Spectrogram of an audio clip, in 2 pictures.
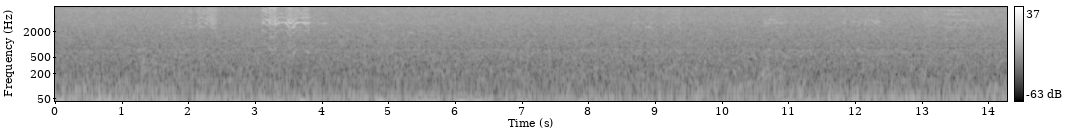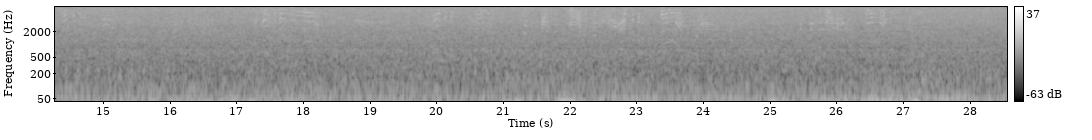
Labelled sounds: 3.1	3.9	Pacific white-sided dolphin, 1.9 to 7.9 kHz
13.3	13.8	Pacific white-sided dolphin, 3.7 to 7.1 kHz
17.8	19.2	Pacific white-sided dolphin, 3.3 to 7.9 kHz
20.6	20.9	Pacific white-sided dolphin, 5.1 to 5.8 kHz
22.4	22.7	Pacific white-sided dolphin, 3.7 to 3.9 kHz
23.4	23.7	Pacific white-sided dolphin, 2.6 to 7.1 kHz
26.4	26.7	Pacific white-sided dolphin, 2.9 to 5.8 kHz

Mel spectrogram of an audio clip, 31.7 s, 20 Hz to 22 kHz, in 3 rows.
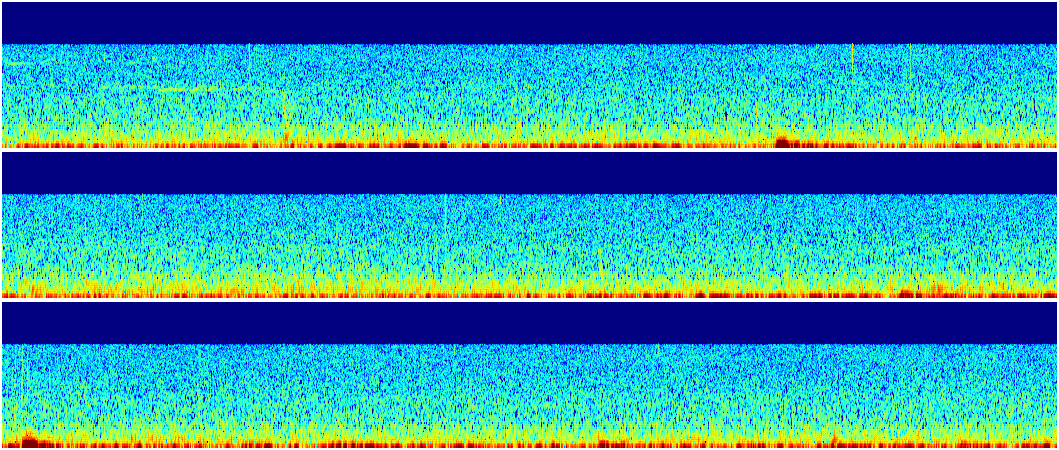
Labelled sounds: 1.5	2.1	killer whale, 2.1 to 2.9 kHz

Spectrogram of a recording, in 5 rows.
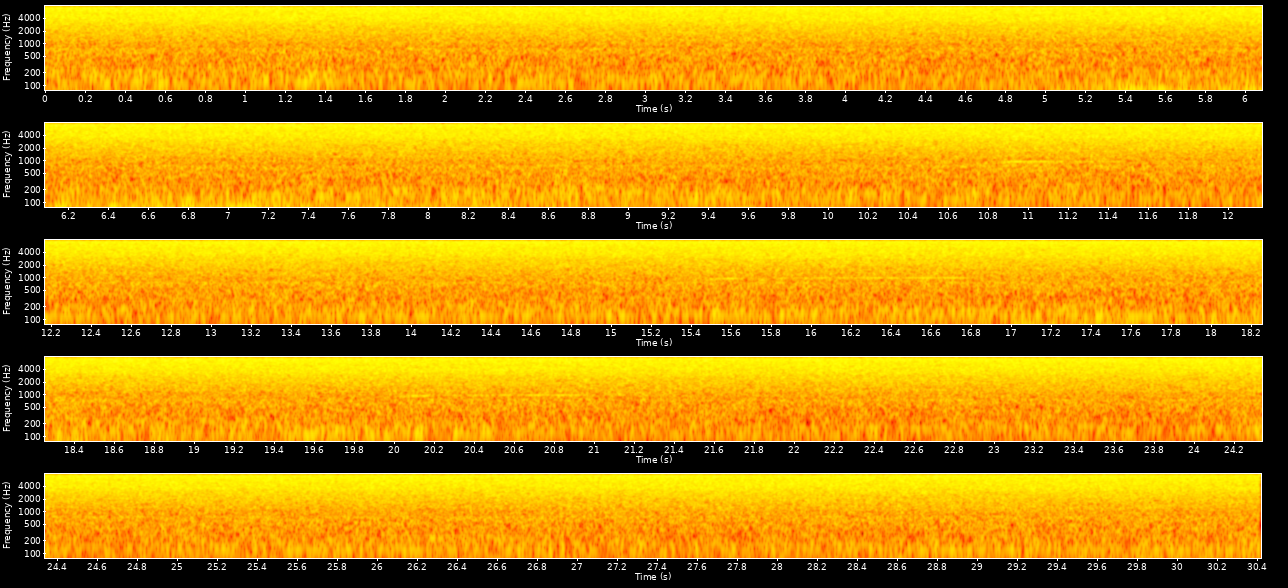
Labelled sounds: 10.9	11.1	humpback whale, 0.90 to 1.0 kHz

